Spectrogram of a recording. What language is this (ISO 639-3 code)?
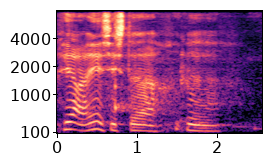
est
